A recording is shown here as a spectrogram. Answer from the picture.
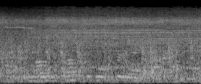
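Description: Overlapping, indistinct chatter of several children's voices over a steady hiss.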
